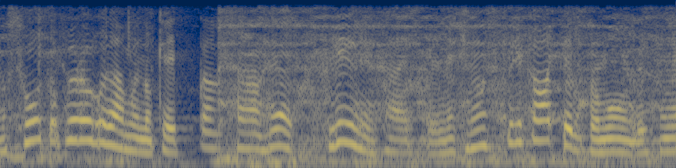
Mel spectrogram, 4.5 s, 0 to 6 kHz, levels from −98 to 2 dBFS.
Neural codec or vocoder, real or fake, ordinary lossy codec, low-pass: codec, 16 kHz, 2 kbps, FreqCodec, larger model; fake; none; 5.4 kHz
